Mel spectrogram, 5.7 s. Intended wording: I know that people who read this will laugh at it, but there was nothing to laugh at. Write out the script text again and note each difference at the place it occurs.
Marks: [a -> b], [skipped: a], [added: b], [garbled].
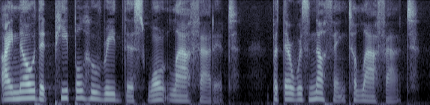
I know that people who read this [will -> won't] laugh at it, but there was nothing to laugh at.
